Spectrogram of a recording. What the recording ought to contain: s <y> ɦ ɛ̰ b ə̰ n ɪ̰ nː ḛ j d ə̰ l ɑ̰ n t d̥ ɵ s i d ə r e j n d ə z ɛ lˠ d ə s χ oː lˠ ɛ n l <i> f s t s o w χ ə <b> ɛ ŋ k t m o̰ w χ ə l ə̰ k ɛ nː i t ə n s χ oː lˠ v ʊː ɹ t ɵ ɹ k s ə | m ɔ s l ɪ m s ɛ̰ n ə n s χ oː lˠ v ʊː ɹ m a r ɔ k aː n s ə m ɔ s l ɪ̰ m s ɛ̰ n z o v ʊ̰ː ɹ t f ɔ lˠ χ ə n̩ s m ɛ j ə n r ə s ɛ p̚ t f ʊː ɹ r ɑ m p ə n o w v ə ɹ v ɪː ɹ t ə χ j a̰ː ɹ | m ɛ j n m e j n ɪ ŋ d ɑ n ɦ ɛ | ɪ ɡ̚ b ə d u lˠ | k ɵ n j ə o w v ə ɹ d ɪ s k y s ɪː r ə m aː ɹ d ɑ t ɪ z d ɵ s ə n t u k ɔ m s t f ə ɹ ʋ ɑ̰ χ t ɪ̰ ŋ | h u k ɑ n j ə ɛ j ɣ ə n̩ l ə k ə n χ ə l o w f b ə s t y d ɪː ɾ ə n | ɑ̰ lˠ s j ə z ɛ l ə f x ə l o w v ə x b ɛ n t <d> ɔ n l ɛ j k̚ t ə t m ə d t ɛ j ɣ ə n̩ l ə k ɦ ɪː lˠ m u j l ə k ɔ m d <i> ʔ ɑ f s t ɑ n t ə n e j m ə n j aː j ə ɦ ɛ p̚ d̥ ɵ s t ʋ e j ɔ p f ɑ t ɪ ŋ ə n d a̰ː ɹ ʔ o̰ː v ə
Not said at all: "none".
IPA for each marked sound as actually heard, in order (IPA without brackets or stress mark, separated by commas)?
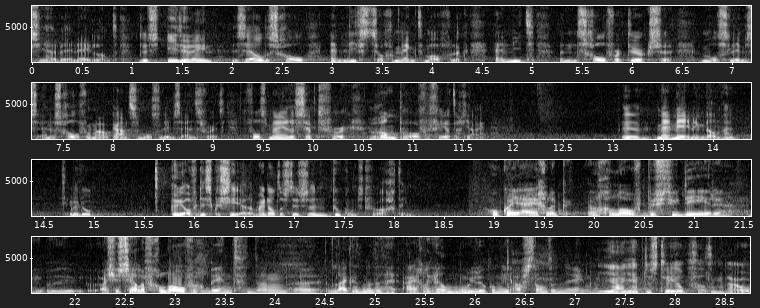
i, i, m, d, i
